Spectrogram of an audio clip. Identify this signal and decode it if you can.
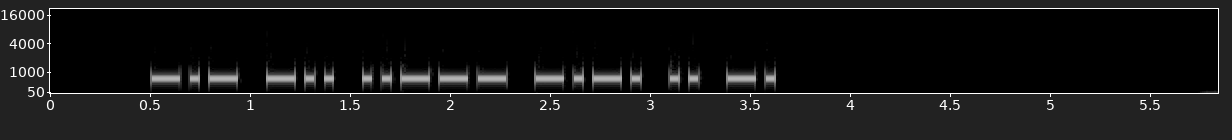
Morse code, heard as a keyed tone, about 25 wpm, 700 Hz. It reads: KD2CIN
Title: USA Call Signs - 6 Characters - Repeated 3x - 25wpm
